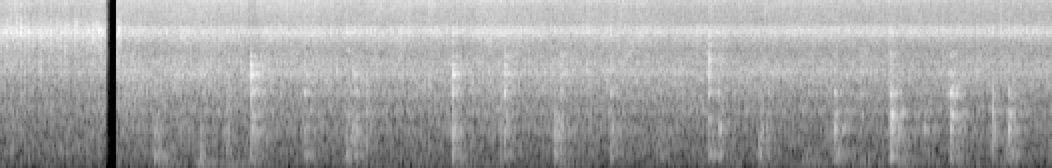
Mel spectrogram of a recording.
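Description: Chopped onions, tomatoes and green chillies sizzling in hot oil in an aluminium pressure cooker while a spoon stirs them, its edge clicking and scraping against the pan in short, irregular knocks. This is the sauté stage, with turmeric and salt just stirred in.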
